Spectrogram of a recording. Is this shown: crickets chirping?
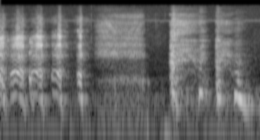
no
